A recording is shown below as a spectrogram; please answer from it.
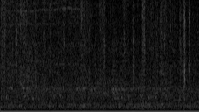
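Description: Faint rustling of a satin ribbon bow being handled, with a few light ticks as a thread is drawn through its middle.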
